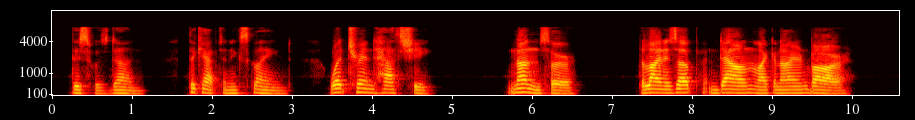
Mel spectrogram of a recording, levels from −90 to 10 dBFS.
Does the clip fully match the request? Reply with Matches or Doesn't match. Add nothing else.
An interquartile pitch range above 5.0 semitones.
Doesn't match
